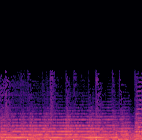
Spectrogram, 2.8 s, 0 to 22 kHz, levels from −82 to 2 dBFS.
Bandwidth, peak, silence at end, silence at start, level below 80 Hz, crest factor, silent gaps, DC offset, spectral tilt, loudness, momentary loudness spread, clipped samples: 11.5 kHz; -12 dBFS; 0 s; 0 s; -38 dBFS; 12 dB; none; under 0.1%; -6 dB/octave; -25 LUFS; 2 LU; under 0.1%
